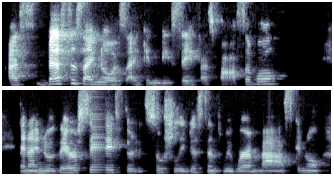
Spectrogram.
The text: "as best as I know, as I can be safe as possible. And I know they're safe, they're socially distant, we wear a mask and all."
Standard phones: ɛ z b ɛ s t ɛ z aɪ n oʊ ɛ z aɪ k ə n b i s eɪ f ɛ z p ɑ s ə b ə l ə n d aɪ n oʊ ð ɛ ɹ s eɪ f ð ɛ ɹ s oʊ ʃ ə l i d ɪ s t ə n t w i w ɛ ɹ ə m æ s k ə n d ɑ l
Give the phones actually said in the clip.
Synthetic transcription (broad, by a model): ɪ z b ɛ s t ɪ z aɪ n oʊ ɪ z aɪ k ə n b i s eɪ f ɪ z p ɑ s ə b l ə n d aɪ n oʊ ð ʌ ɹ s eɪ f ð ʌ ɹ s oʊ ʃ l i d ɪ s t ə n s w i w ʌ ɹ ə m æ s k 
